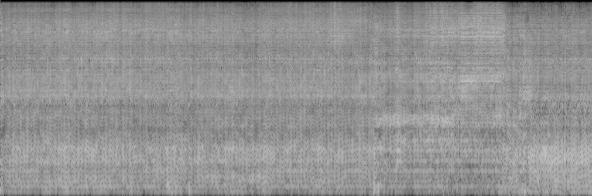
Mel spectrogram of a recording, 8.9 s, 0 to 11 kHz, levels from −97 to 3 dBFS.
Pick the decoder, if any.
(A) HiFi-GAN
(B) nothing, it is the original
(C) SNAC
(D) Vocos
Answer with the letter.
D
